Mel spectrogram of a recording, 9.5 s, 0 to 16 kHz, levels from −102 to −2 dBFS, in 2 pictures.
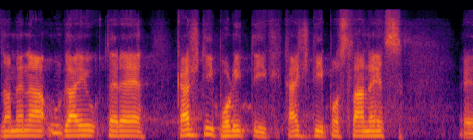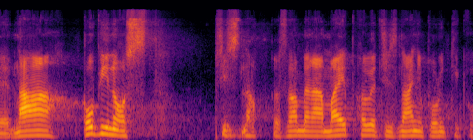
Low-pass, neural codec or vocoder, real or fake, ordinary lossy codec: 10.8 kHz; codec, 24 kHz, 0.9 kbps, WavTokenizer, medium speech release version 1; fake; Opus, 16 kbps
